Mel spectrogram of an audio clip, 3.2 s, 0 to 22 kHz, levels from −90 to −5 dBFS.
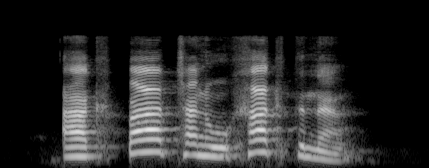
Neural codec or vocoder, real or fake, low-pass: autoencoder, 48 kHz, 32 numbers a frame, DAC-VAE, trained on Japanese speech; fake; 9.9 kHz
